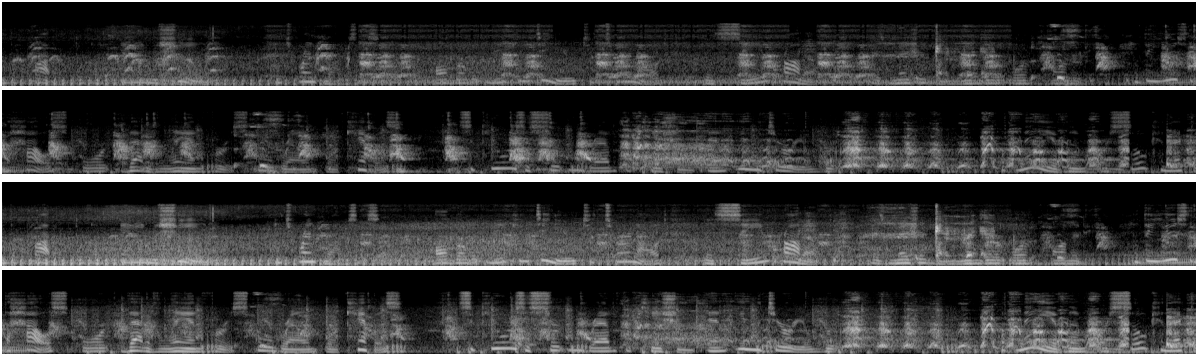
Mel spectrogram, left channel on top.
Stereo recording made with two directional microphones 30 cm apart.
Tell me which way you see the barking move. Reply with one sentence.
In this clip you hear the barking move from left to right.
